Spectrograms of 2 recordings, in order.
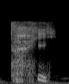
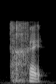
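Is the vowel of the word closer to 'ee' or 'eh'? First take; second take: ee; eh. First: The vowel sounds like a short, clear 'ee'. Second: The vowel sounds like an open 'eh'. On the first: The speaker calls it right. "C'est la lettre I" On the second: The speaker calls it wrong. "vous avez prononcé un peu très"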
